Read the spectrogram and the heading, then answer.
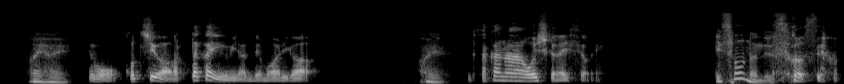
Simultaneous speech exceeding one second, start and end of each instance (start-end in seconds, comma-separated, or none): none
